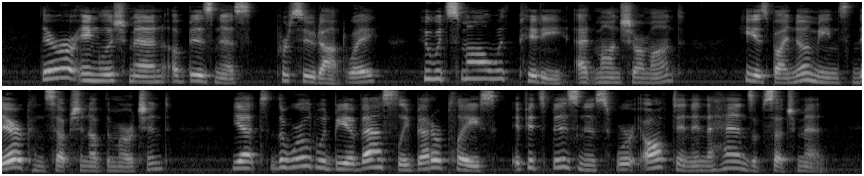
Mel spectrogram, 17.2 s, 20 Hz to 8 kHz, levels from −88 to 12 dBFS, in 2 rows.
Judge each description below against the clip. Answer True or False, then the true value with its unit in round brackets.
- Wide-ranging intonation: True (7.8 semitones)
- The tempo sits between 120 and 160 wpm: True (155 wpm)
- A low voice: False (220 Hz)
